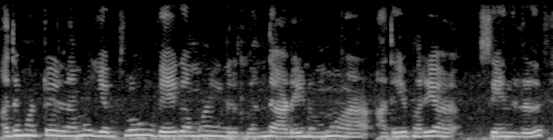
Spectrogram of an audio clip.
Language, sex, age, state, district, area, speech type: Tamil, female, 18-30, Tamil Nadu, Tirupattur, urban, spontaneous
